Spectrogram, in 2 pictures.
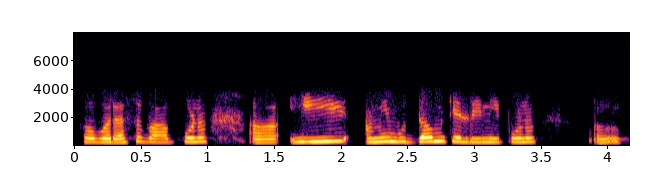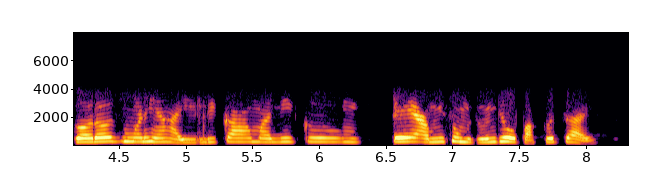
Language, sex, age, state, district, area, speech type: Goan Konkani, female, 30-45, Goa, Canacona, rural, conversation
